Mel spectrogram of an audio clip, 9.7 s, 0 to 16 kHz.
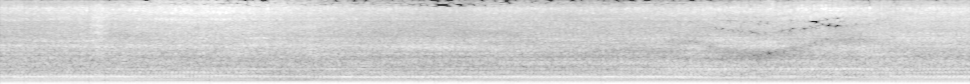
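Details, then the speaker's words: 2011 Suzuki GSX-R 600 after replacing a bad starter relay that caused starting problems: strong, even four-cylinder idle with a steady deep note and smooth revs, no misses or knocks; runs healthy. "there we have it guys fix theory which is up and running"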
